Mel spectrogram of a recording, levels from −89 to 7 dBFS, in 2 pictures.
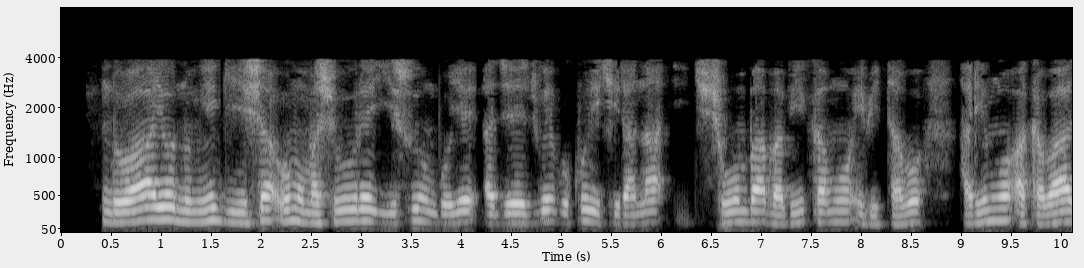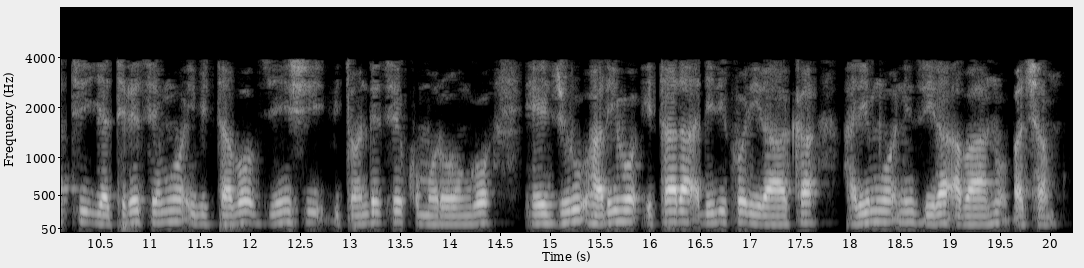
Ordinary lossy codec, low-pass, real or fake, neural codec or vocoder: AAC, 16 kbps; 7.2 kHz; real; none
